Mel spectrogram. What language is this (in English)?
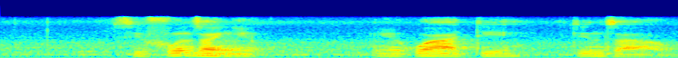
Swati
